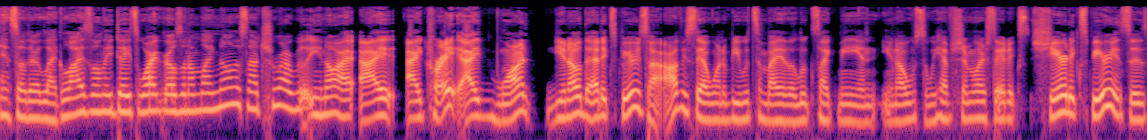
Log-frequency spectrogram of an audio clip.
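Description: A woman with an American accent talks at a very fast pace with hardly any pauses, her fairly low voice lively in intonation and the sound dry and close with no echo. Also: very clean recording, silent background. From South Carolina. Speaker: comedian. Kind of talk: comedic personal story.

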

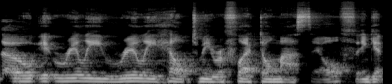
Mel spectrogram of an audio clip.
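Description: Audible room echo surrounds a man's bright, sharp tone, which shows little pitch movement.

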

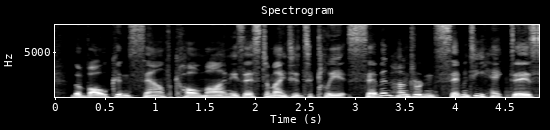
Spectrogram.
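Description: In an Australian accent, a man at medium pitch speaks at a moderate pace with lively intonation on a very clean recording with a silent background. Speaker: radio news presenter. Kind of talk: news reading. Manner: crisp, brisk, even newsreader delivery.

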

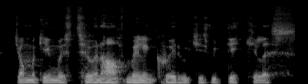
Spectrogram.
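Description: A man's very deep, low voice in a Midlands accent, with monotone, flat intonation. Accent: local Midlands. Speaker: football podcaster, opposing club fan. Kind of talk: casual chat. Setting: remote podcast recording. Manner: halting, repeats words.

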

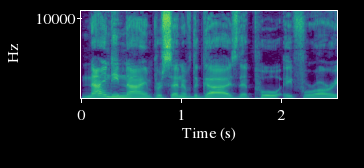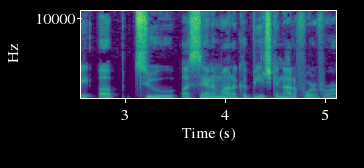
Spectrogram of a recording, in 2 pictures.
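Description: A man with an American accent talks at a fairly quick pace in a plain, everyday voice, his medium pitch showing ordinary pitch variation. The recording is very clean, with a silent background and a dry, close sound with no echo. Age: 30s. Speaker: podcast co-host. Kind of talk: casual chat.

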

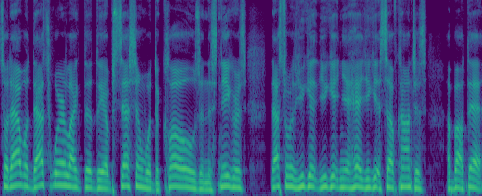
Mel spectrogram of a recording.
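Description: In a very clean recording with a silent background, a man with a normal speaking voice talks at a fairly quick pace in a fairly high pitch, with ordinary pitch variation and very even loudness. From Rochester, New York inner city. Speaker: comedian, military veteran. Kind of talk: casual chat. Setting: in host's home.

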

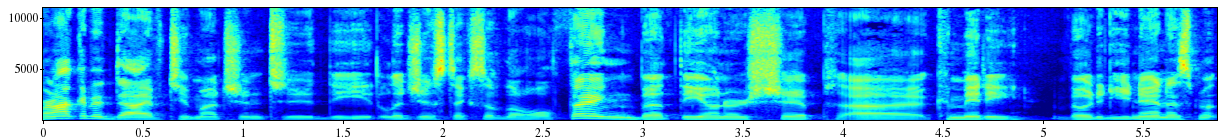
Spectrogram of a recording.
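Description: A man with a normal speaking voice talks at medium pitch and a fairly quick pace, using ordinary pitch variation. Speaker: sports podcast host. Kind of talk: casual sports chat.

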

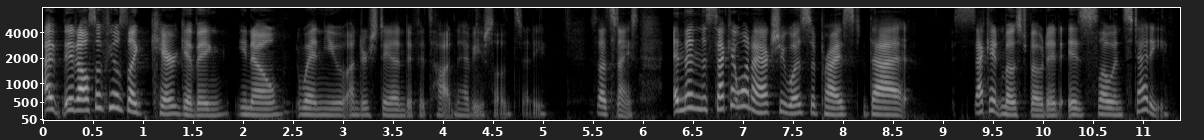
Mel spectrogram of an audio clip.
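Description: A woman talks at a fairly quick pace and medium pitch. Her pitch swings very widely and her loudness shifts a lot. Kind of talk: casual chat.

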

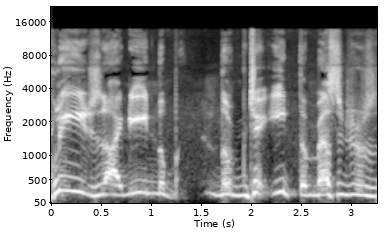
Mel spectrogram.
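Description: This is a male speaker. The voice he adopts is a put-on character voice. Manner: jolly, pleading.

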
